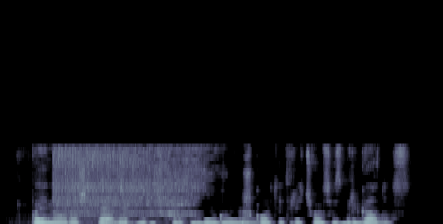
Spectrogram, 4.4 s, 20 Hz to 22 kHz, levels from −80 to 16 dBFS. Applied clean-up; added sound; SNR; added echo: classical method Wiener filter.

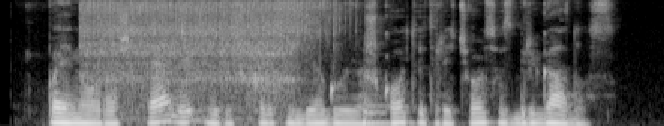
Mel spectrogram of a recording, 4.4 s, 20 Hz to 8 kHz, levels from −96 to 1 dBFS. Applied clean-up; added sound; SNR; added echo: none; Sink (filling or washing) / Water + Tap; 10 dB; none.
